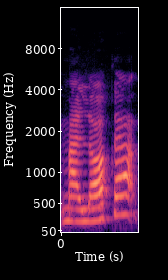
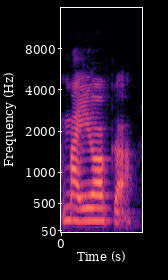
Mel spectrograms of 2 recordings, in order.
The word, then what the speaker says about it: Mallorca: Double L was like Y. So, not Mallorca, Mallorca.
